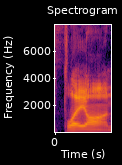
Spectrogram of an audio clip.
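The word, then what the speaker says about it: Plaion: i o n and they're expecting people to just know that it's play on and not like playing or plain i don't even know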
